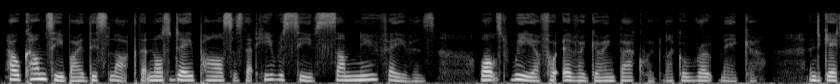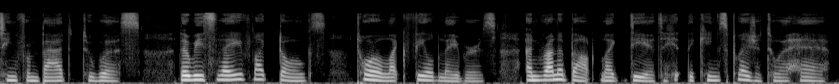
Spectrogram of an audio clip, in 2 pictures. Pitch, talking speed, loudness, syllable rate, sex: 180 Hz, 200 wpm, -20 LUFS, 5.1 syllables/s, female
